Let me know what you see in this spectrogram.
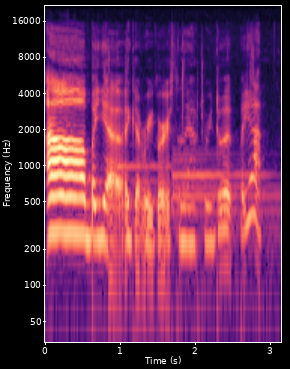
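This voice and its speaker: Music plays in the background while a woman talks fairly quickly. Her voice is high. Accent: Australian. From Australia, Brisbane. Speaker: YouTuber and Twitch streamer. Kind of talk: casual Q&A to camera. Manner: casual, lots of fillers.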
